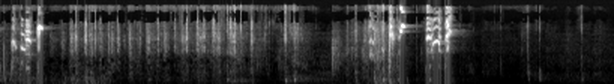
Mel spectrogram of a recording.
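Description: Lovebirds giving quick high chirps at the start and again about four seconds in, with rapid scratchy crackling between as they pick at shredded cardboard. It falls quiet after the second burst of chirps.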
